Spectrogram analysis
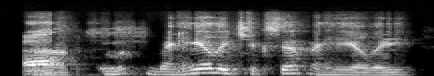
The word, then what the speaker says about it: Mihaly Csikszentmihalyi: I can never pronounce his name. Mihaly, yeah. Yeah, I had to learn that because I repeated enough. Mihaly Csikszentmihalyi, and his book, Flow, the Psychology of Optimal Experience.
